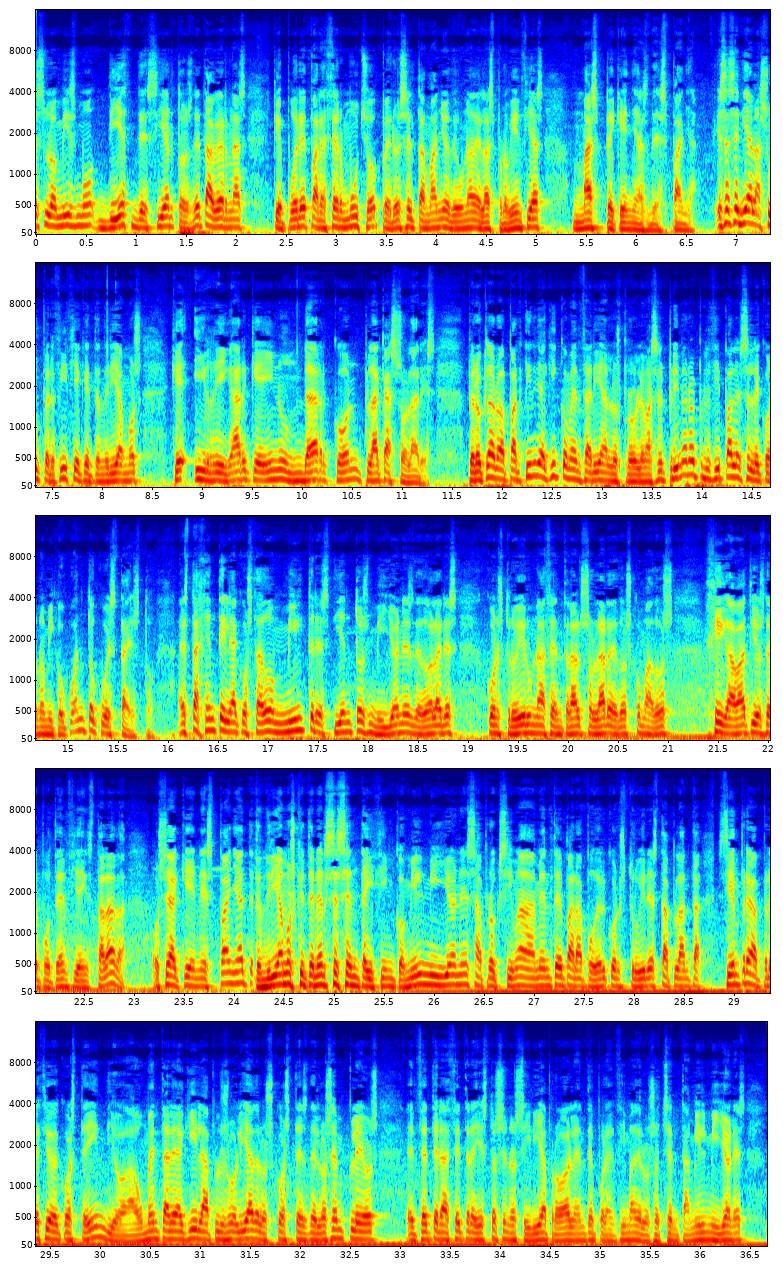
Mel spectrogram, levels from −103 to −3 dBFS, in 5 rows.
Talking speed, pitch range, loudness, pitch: 200 wpm, 120-150 Hz, -16 LUFS, 130 Hz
